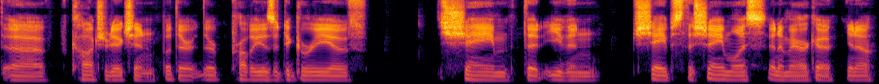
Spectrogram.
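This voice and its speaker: A man on a comedy podcast, speaking haltingly and restarting often. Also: lowish voice, flat delivery, creaky, bright, forceful tone, no room sound, studio quality. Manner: halting, hesitant, stumbles over words. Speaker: podcast co-host.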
